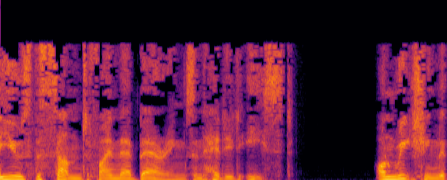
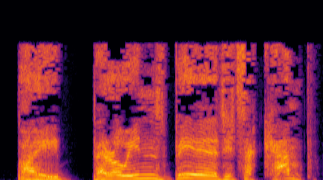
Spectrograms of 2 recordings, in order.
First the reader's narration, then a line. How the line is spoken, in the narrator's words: exclaimed Boindil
